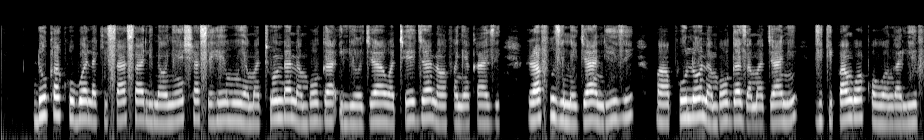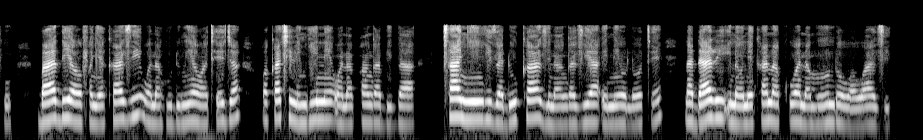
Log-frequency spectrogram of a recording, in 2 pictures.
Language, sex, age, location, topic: Swahili, female, 18-24, Nairobi, finance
